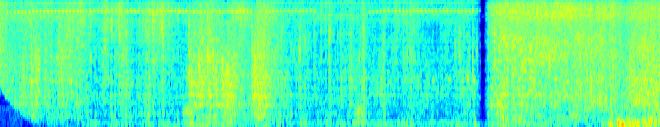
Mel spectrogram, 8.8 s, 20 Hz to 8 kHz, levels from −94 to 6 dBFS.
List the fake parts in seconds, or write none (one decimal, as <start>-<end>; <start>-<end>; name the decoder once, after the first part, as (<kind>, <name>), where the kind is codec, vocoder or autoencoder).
1.1-3.1 (vocoder, HiFi-GAN); 3.7-7.6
